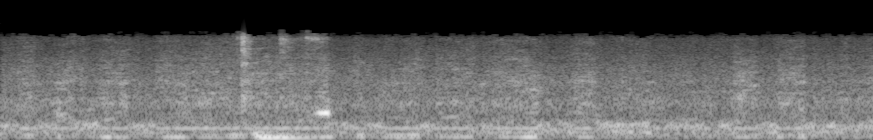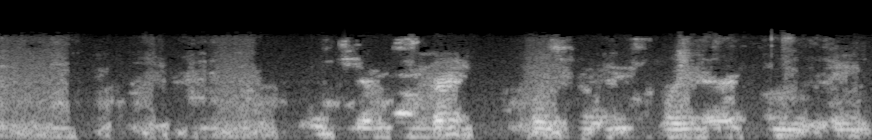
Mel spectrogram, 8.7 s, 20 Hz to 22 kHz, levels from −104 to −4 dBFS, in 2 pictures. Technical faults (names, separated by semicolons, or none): speech suppressed in double talk; other side's voice leaking through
